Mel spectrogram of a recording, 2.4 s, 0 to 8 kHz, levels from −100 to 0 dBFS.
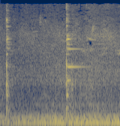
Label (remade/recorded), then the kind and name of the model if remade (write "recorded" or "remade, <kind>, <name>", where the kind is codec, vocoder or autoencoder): recorded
